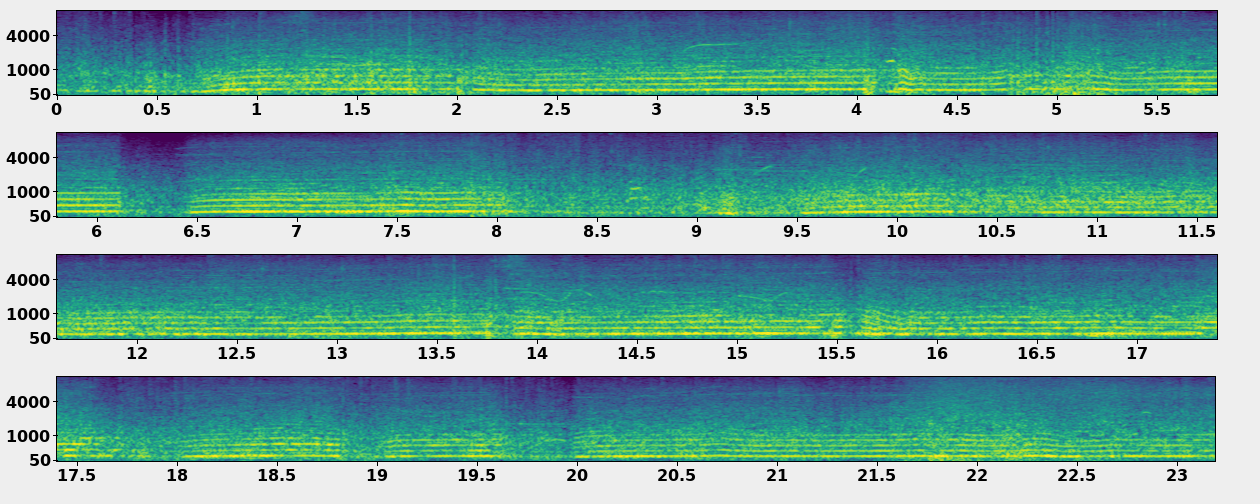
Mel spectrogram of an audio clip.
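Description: A rally car engine revs high and shifts gears.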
